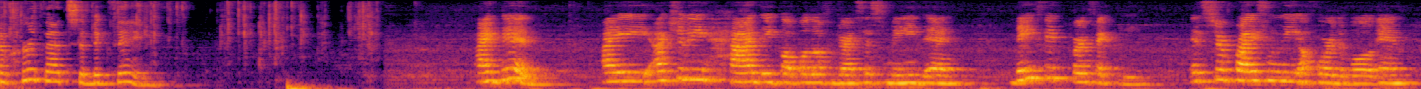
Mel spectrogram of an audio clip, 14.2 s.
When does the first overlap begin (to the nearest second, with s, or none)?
none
